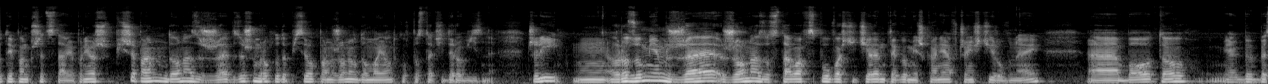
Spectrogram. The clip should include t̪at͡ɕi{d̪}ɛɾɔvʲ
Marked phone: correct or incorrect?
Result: correct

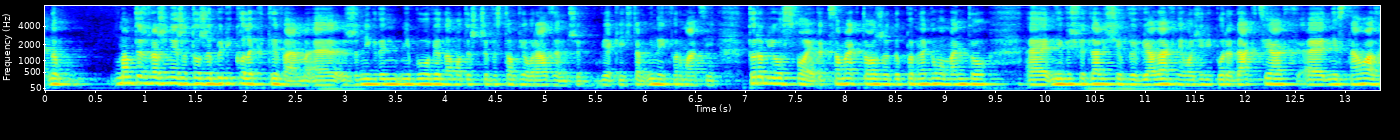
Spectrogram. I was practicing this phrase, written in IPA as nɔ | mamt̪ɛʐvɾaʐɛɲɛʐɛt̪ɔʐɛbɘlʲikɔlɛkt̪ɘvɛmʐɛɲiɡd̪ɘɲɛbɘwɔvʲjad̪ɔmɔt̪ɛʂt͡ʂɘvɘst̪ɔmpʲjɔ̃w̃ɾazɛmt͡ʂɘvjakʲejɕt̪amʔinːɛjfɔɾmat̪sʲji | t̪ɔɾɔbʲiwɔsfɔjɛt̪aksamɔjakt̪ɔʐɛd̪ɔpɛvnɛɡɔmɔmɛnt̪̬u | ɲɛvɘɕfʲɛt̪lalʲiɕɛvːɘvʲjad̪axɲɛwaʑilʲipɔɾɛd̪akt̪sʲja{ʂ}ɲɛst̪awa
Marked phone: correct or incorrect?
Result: incorrect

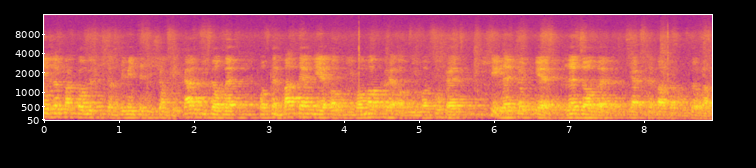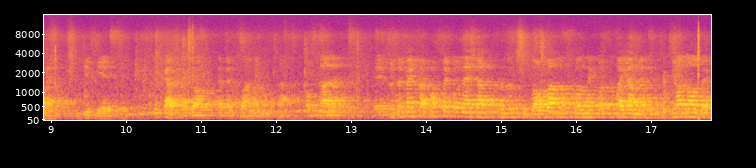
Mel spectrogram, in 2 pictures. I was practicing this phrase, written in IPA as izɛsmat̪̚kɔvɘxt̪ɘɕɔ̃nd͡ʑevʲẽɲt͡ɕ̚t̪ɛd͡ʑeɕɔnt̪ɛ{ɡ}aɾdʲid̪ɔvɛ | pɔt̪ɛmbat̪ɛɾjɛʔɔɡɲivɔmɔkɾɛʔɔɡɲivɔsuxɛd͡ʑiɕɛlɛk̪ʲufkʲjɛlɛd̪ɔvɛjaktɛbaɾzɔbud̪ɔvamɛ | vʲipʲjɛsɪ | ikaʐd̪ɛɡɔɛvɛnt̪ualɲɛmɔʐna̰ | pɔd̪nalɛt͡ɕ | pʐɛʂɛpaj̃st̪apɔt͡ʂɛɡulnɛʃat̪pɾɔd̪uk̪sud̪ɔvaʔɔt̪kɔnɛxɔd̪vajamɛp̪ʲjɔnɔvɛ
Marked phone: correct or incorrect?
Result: incorrect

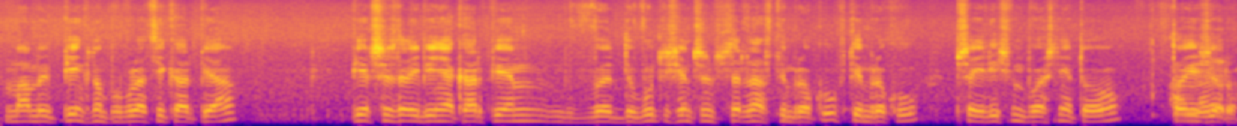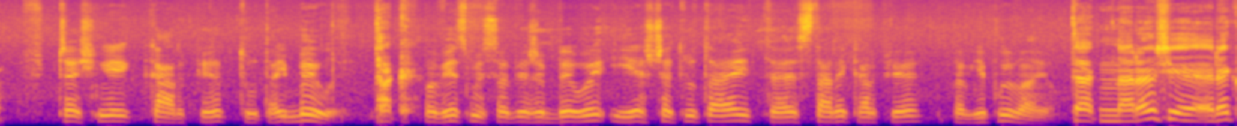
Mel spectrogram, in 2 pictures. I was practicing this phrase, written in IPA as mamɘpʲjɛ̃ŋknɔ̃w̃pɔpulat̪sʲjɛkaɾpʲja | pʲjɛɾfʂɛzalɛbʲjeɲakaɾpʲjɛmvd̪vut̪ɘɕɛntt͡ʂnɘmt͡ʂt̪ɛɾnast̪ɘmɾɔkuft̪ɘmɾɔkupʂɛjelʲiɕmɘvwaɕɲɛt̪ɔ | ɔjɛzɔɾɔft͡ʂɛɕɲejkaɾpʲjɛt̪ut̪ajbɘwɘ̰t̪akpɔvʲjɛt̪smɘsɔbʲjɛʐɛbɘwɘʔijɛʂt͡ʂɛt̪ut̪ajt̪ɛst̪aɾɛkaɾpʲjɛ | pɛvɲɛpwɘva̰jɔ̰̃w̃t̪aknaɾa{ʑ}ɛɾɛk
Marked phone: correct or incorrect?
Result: correct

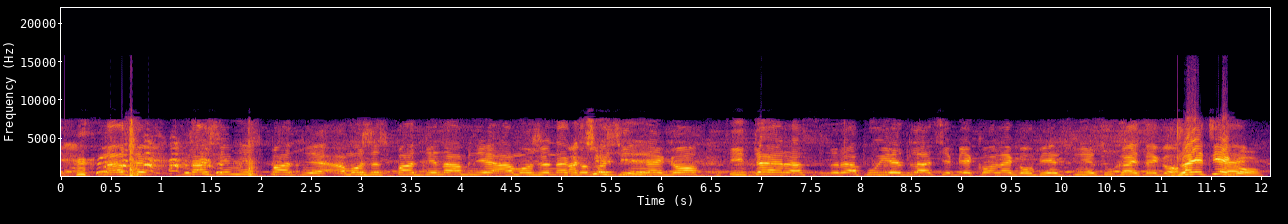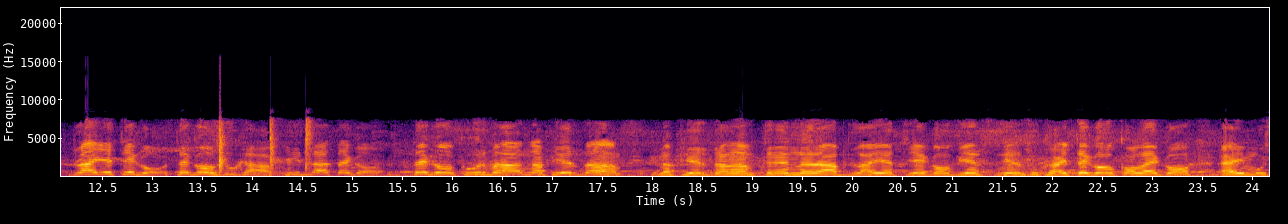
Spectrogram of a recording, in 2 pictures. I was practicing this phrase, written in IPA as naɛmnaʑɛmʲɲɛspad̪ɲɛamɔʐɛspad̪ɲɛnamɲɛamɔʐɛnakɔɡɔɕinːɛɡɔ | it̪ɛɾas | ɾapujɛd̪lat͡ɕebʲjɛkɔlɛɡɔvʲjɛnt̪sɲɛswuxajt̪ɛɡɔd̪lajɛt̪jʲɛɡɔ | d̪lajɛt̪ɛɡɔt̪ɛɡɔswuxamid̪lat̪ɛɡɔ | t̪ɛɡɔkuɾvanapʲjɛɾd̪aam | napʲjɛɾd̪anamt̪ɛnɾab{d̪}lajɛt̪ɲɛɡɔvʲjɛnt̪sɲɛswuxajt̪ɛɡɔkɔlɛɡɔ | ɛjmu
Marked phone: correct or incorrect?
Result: correct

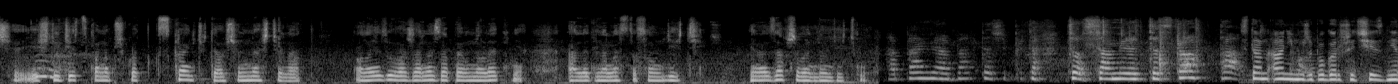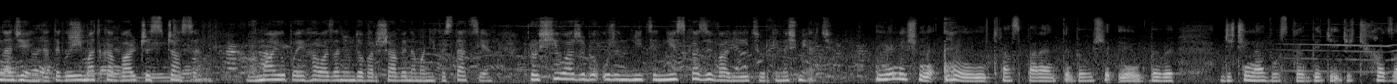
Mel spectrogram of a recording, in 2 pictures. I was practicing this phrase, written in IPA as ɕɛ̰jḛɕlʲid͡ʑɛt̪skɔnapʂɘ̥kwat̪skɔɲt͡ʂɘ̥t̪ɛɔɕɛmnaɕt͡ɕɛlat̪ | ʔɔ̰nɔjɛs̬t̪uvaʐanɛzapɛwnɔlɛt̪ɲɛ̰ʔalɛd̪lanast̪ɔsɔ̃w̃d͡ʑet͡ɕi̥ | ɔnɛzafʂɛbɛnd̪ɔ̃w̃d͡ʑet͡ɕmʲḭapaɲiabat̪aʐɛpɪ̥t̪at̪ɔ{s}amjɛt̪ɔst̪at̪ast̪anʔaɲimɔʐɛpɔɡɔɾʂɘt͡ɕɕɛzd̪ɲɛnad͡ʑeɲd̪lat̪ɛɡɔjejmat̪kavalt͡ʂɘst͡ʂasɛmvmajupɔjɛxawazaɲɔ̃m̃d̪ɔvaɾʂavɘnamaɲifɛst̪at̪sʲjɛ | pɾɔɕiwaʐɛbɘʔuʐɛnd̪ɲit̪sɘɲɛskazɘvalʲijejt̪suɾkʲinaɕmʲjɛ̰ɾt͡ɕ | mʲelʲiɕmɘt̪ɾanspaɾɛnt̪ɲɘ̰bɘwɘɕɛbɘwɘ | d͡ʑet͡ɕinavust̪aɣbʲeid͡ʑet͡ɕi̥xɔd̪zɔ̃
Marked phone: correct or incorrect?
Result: correct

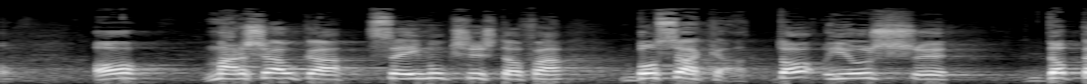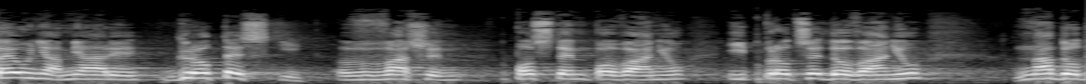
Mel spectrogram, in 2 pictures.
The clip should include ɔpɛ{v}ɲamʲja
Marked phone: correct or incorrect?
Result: incorrect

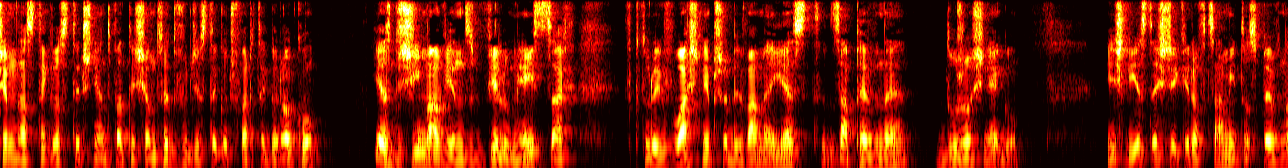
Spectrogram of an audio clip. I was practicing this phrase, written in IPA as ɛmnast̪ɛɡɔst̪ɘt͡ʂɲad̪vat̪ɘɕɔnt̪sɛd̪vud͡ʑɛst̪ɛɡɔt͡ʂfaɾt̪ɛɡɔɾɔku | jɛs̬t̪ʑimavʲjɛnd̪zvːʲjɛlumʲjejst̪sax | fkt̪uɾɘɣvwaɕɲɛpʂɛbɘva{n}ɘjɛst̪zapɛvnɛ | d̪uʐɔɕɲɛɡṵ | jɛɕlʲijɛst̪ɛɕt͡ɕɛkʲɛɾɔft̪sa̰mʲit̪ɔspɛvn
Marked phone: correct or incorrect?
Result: incorrect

